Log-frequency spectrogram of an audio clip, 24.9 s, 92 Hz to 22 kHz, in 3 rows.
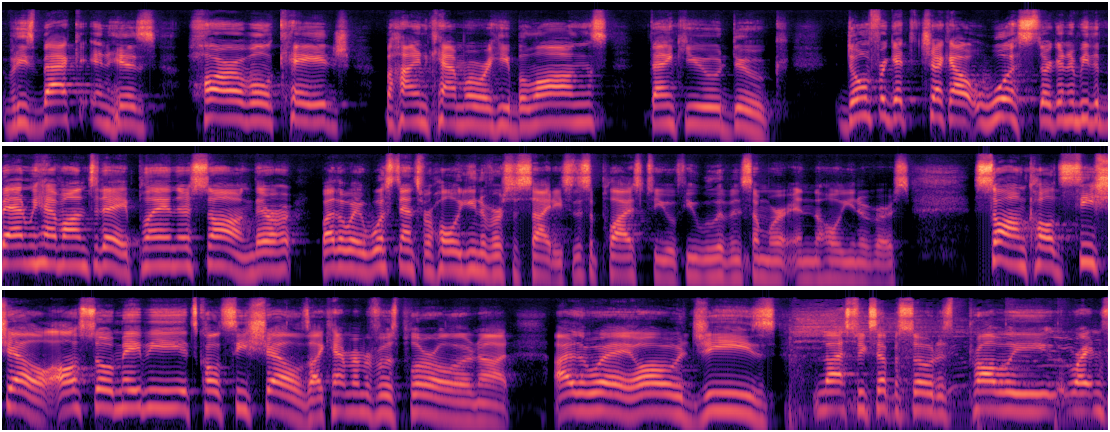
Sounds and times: Speech: 0.0 - 24.8.

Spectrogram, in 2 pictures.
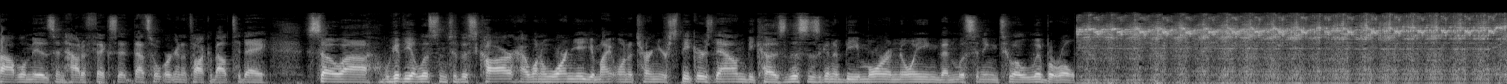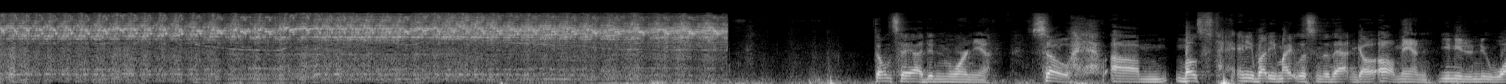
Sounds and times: Speech: 0.0 - 10.8, 23.8 - 30.1.

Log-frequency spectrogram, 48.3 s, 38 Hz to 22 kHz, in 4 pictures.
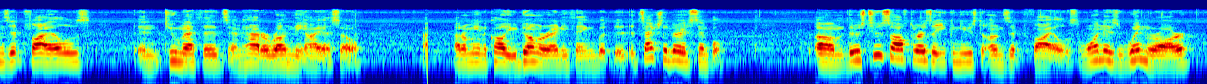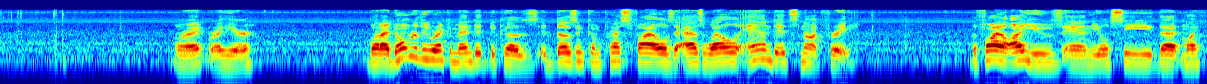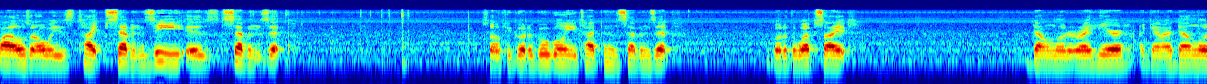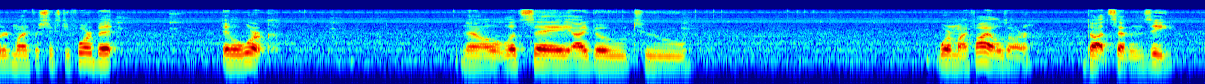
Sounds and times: Speech: 0.0 - 3.6, 4.5 - 7.3, 8.1 - 12.0, 13.8 - 14.7, 15.8 - 20.7, 21.8 - 27.1, 29.0 - 31.0, 31.8 - 32.8, 34.4 - 37.4, 38.4 - 39.1, 40.8 - 43.2, 45.5 - 48.0.

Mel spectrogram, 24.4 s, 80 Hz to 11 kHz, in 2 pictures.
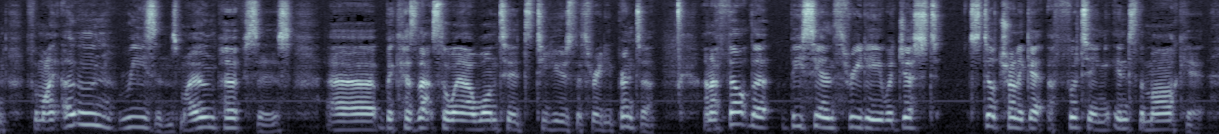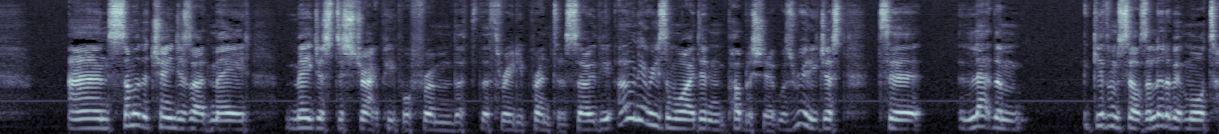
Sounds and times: Speech: 0.0 - 12.1, 12.9 - 24.3.

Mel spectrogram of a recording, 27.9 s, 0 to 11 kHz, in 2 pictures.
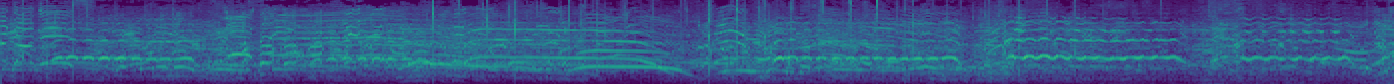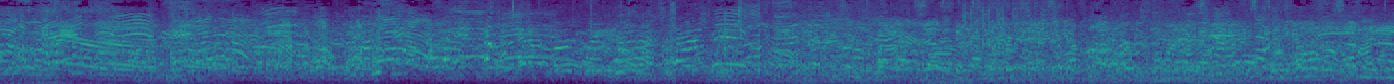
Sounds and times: Speech: 7.0 - 27.8.

